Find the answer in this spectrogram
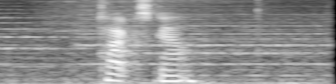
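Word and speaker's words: Tac/Scan: The slash is silent. Okay, so it's TAC-SCAN.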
